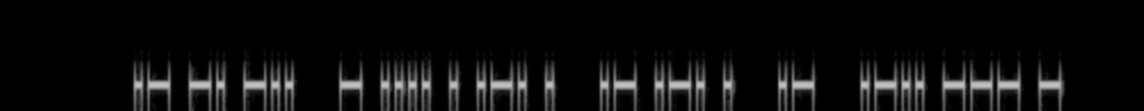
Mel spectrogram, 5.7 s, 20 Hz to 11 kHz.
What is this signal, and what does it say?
Morse code, heard as a keyed tone, about 34 wpm, 700 Hz. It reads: AND THERE ARE A LOT
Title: Sets of 5 Words Encore2 35wpm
